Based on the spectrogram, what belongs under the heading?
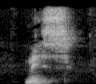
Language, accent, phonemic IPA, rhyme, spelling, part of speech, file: English, Southern England, /mɪs/, -ɪs, Miss, noun, LL-Q1860 (eng)-Miss.wav
- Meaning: A form of address, now used chiefly for an unmarried woman; used chiefly of girls before the mid-1700s, and thereafter used also of adult women without regard to marital status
